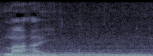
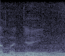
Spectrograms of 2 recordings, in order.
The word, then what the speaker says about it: Maday: yung kotse This is Camp mahay maday pala maday maday yung pronunciation nila E ayan so tatlo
